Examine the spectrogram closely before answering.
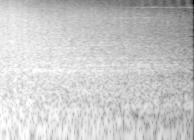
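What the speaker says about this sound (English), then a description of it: "So I will equip the rocket launcher now." A rocket launcher fired at the Tyrant in Resident Evil Director's Cut, Jill's campaign, rings out as one loud, booming blast that decays slowly into a rumbling tail, with no talk over it.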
